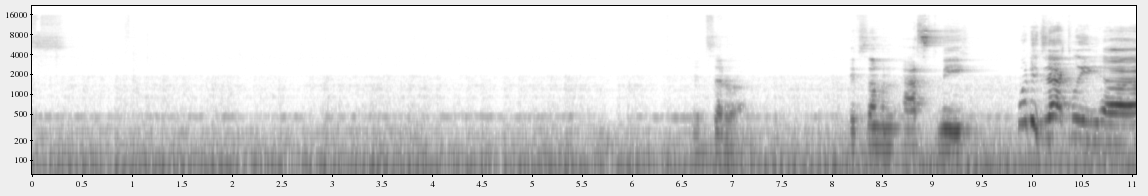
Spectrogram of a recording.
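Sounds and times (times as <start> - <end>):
faint constant hum: 0.0 - 11.0
low rumble: 0.0 - 11.0.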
